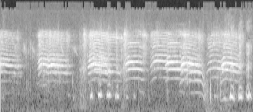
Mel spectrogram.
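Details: Cats out in a park with a family. Four or five clear, bright meows come in quick succession, each arching up and then falling, separated by brief pauses.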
